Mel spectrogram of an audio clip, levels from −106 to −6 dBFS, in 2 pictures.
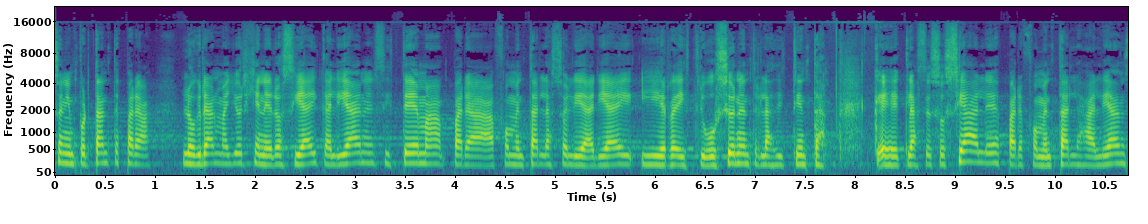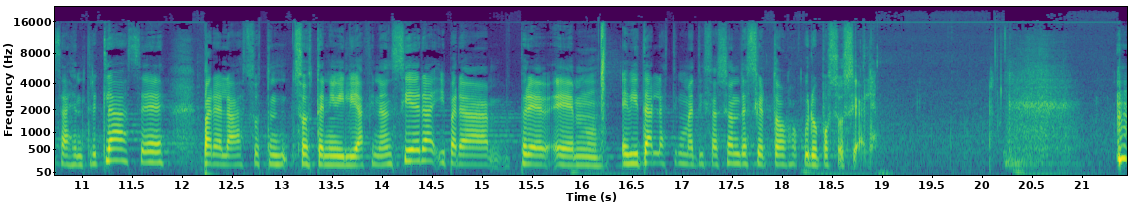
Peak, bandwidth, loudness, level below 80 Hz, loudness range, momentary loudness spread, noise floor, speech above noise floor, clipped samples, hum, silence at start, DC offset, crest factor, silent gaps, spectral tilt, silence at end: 0 dBFS; 17 kHz; -20 LUFS; -58 dBFS; 3 LU; 9 LU; -48 dBFS; 27 dB; under 0.1%; none; 0 s; under 0.1%; 20 dB; none; -3.5 dB/octave; 0 s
